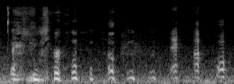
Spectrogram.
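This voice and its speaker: A woman with a high voice chatting casually to her viewers, wry and quick to laugh. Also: background noise. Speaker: livestream host. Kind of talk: casual chat reacting to viewer comments.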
